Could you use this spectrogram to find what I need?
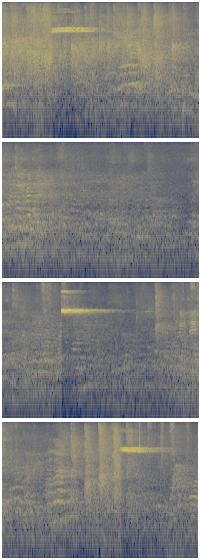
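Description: A referee blows a whistle in short shrill blasts.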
